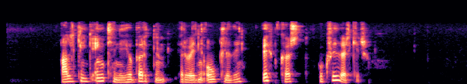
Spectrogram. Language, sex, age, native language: Icelandic, male, 30-39, Icelandic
